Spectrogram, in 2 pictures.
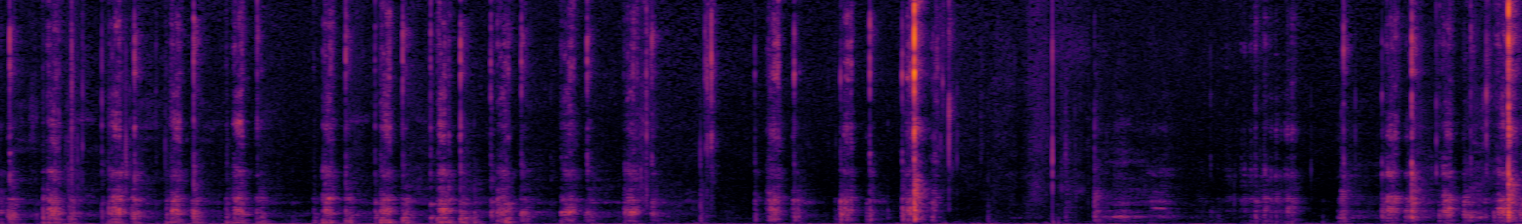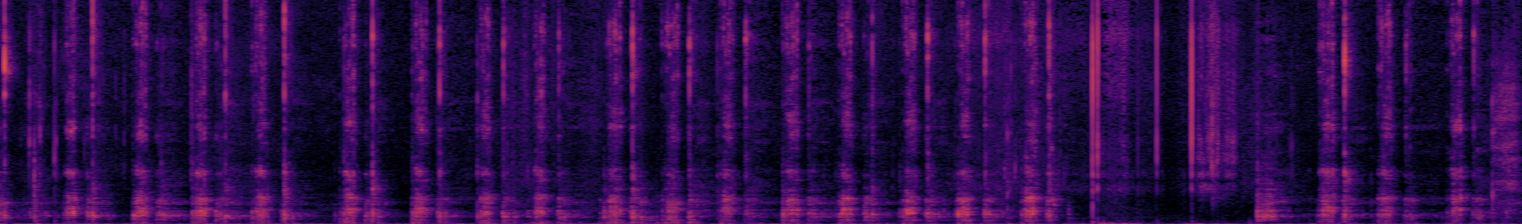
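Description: Large dressmaker's shears cutting through knit jersey fabric on a wooden table, a continuous run of short snips and clicks with an occasional louder click.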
